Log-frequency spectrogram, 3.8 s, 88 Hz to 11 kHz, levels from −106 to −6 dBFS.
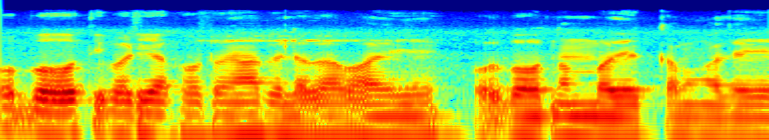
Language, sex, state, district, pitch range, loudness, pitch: Hindi, male, Haryana, Rohtak, 100-110 Hz, -18 LUFS, 105 Hz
